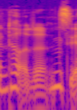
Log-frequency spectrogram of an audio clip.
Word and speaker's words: Intelligentsia: No, okay, we were at Intelligentsia, or is that how you pronounce it? – We were at Intelligentsia.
